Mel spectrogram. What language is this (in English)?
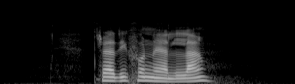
Swedish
